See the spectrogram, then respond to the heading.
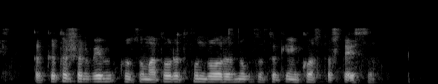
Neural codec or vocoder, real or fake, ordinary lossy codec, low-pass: codec, 16 kHz, 4.8 kbps, FACodec; fake; MP3, 48 kbps; 5.4 kHz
